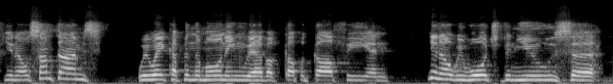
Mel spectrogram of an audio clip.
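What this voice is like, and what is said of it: Lebanese accent. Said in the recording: “where is your accent from? So I know you're from Lebanon.”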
